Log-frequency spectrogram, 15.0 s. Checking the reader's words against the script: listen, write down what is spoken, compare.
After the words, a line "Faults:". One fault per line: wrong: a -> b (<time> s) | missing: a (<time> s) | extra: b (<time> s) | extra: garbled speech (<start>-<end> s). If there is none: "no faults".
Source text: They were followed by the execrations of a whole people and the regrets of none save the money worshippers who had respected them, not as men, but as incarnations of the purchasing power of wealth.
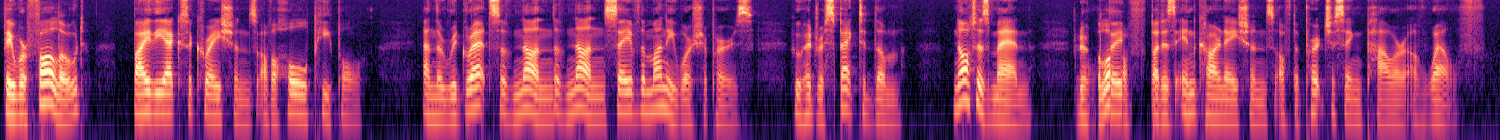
They were followed by the execrations of a whole people and the regrets of none of none save the money worshippers who had respected them, not as men, [garbled] but as incarnations of the purchasing power of wealth.
Faults:
extra: of none (5.5 s)
extra: garbled speech (10.7-11.5 s)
